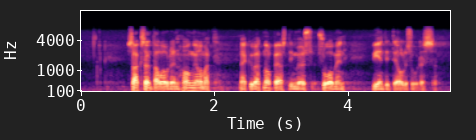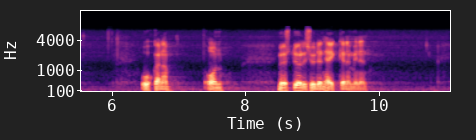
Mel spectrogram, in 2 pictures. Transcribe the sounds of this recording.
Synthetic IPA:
sɑksɑnt̪ɑlo̞wde̞no̞ŋːe̞lmɑt̪nækyʋæt̪no̞pe̞ɑst̪immyøssuome̞nʋie̞nt̪it̪e̞olːisṵːdesːɑ | ṵhkɑnɑ | on | myøst̪yølːisyːdenɦe̞jkːenemḭnḛn

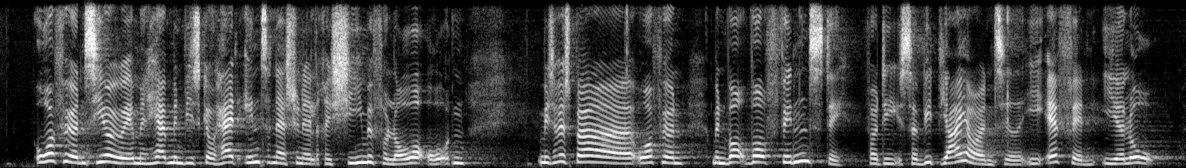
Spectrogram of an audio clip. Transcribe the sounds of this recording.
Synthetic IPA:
ʔo̝ɐføːɐn̩siːɐjo̝jæmenɦeɐ̰menʋisɡ̥æjo̝ɦæe̝d̥e̝nd̥ɐnæɕo̝nɛ̰ːld̥ʁeɕiːməfɒ̽lɒʊɐʔɒ̰ːd̥n̩ | mens̬ɒʋejasb̥ɶɐʔo̝ɐføːɐn̩menʋɒʋɒfe̝nəsd̥e̝ | fɒ̽d̥ḭːsɒ̽ʋid̥jɑ̈ɪæɐɒiənt͡sʰe̝̰ːɐðˠiʔefeniælo̝̰ː

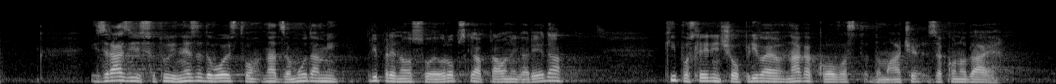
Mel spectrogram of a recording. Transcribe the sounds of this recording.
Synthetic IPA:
izɾaːzilisɔt̪uːd̪inɛzad̪ɔʋoːlst̪ʋɔnad̪zamuːd̪amipɾipɾɛnɔːsuɛwɾoːpskɛɡapɾaːwnɛɡaɾeːd̪a | kipɔsleːd̪nit͡ʃɔupliːʋajɔnakakɔːʋɔst̪d̪ɔmaːt͡ʃɛzakɔnɔd̪aːjɛ

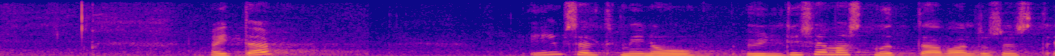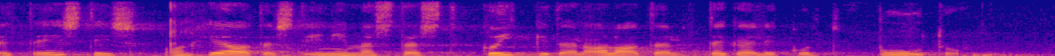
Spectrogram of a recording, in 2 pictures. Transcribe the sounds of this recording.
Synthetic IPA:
ɑjt̪ːˑæh | ilmse̞lt̪minuyld̪̥ise̞mɑst̪mɤt̪ːe̞ɑvɑld̪̥use̞st̪e̞̰t̪ːˑe̞ːst̪iso̞nhe̞ɑd̪̥e̞st̪inime̞st̪e̞st̪kɤjkːˑid̪̥e̞lɑ̰lɑd̪̥e̞lt̪e̞ɡ̥e̞likˑult̪ | puːd̪̥ṵ

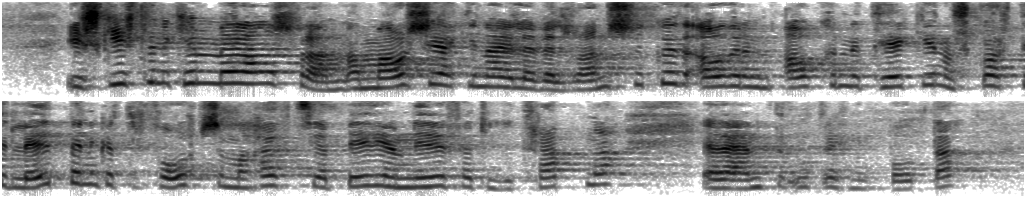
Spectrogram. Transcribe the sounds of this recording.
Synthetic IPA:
iscift̪ɪnɪcʰɛːmʏmɛðanasfɾamːaðmaːwlsiɛhcɪnaːjɪlajvɛːlransvʏkʏða̰ːwðɪɾʏnaːwkʰvœɾnːɪt̪ʰɛːcɪnɔskɔr̥t̪ɪɾlejðpɛniŋkaɾ̥t̪ʰɪlfowr̥psɛmhḁhajxt̪siːapɪðjamnɪːvɪɾfɛt̪liŋkʏt̪ʰɾapna | ɛðaɛmt̪ɪɾuːt̪ɾejhtniŋk̚poːwt̪a

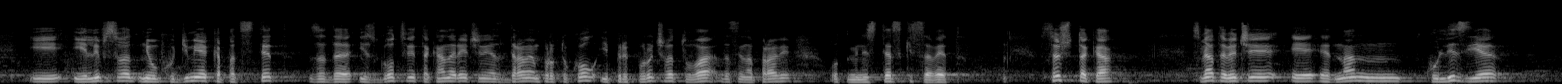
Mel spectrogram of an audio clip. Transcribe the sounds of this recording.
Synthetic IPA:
iːlipsvənɛopxod̪imijəkɐpɐt̪si̥t̪ɛt̪ | zɐd̪ɐizɡɔt̪vit̪ɐkanɐɾɛt͡ʃɛnijəzd̪ɾavɛnpɾot̪okɔlˠipɾɛpoɾɤt͡ʃvət̪ovad̪ɐsɛnɐpɾavi | ot̪minist̪ɛɾsk̟isɐvɛt̪ | sɤʃt̪o̥t̪ɐka | smʲjat̪əmɛt͡ʃɛɛːd̪nakolizijə

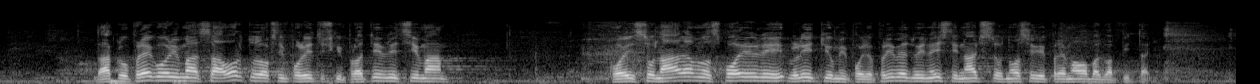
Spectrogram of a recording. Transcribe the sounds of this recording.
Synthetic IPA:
d̪akleupɾe̞ɡo̞ʋo̞ɾimasao̞ɾt̪o̞d̪o̞ksnimpo̞list̪it͡ʃkimpɾo̞t̪iʋnit̪sima | ko̞jisunaːɾaʋno̞spo̞jiliʋlit̪ijumipo̞ʎo̞pɾiʋɾe̞d̪uinaist̪inaːt͡ʃinseod̪no̞silipɾe̞mao̞balbapiːt̪a̰ɲa̰

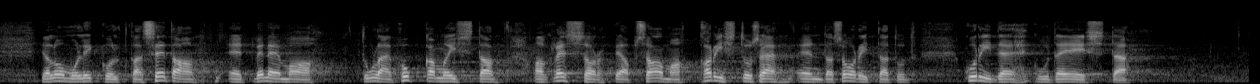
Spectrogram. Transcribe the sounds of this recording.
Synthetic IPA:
jɑlo̞ːmulikˑult̪kɑse̞d̪̥ɑe̞t̪ːˑve̞ne̞mɑː | t̪uleb̥hukːɑmɤjst̪ɑɑɡ̥re̞sːo̞rpeɑb̥sɑːmɑkɑɾist̪use̞e̞nd̪̥ɑso̞ːɾit̪ːˑɑt̪ːud̪̥kuɾid̪e̞ɡ̥ud̪̥e̞e̞ːst̪

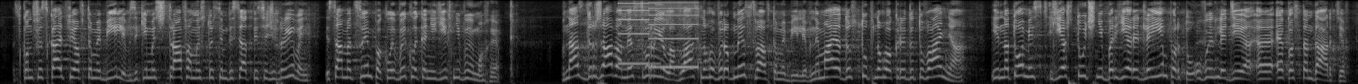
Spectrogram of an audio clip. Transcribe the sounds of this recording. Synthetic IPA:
skɔnfʲiskɑt͡sʲijʊɐft̪ɔmɔbʲilʲiwzʲjɐkɪmɪsʲʃt̪ɾɑfɐmɪst̪ɔsʲimd̪esʲat̪ːɪsʲɐt͡ʃɦɾɪʋɪnʲisɑmɛt̪sɪmpɔklˠɪʋɪklˠɪkɐnʲːijixnʲiʋɪmɔɦɪ | wnɑsd̪erʒɑʋɐnɛst̪ʋɔɾɪlˠɐʋlˠɑsnɔɦɔʋɪɾɔbnɪt̪st̪ʋɐɐwt̪ɔmɔbʲilʲiwnɛmɑjɛd̪ɔst̪upnɔɦɔkɾed̪ɪt̪ʊʋɑnʲːɐ | inɐt̪ɔmʲisʲtʲjɛʃt̪ut͡ʃnʲibɐɾʲjɛɾɪd̪lʲɐimpɔrt̪ʊːʋɪɦlʲɐdʲiɛkɔst̪ɐnd̪ɑrtʲiw

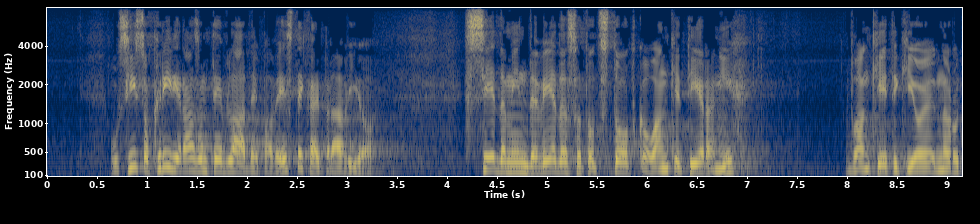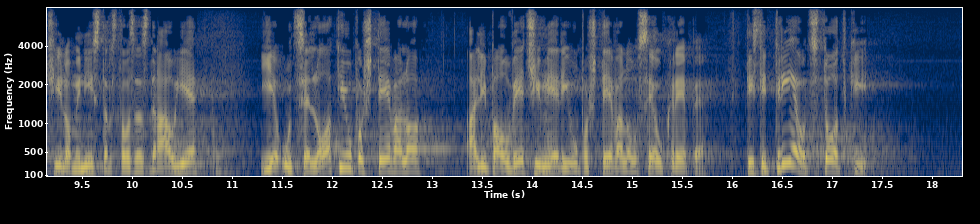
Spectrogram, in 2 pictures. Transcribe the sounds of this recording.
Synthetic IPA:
usisɔkɾiːʋiɾaːzənt̪eːʋlaːd̪ɛpaʋeːst̪ɛkaːjpɾa̰ːʋḭjɔ̰ | seːd̪əmind̪ɛʋeːd̪ɛsət̪ɔt̪st̪oːt̪kɔwaŋkɛt̪iːɾanix | ʋaŋkeːt̪ikijɔjɛnaɾɔt͡ʃiːlɔminiːst̪əɾst̪ʋɔzazd̪ɾaːwjɛ | jɛʔut̪sɛlɔːt̪iupɔʃt̪eːʋalɔʔa̰lipawʋeːt͡ʃimeːɾiupɔʃt̪eːʋalɔwsɛukɾeːpɛ̰t̪iːs̬t̪it̪ɾiːjɛɔt̪st̪oːt̪kḭ

